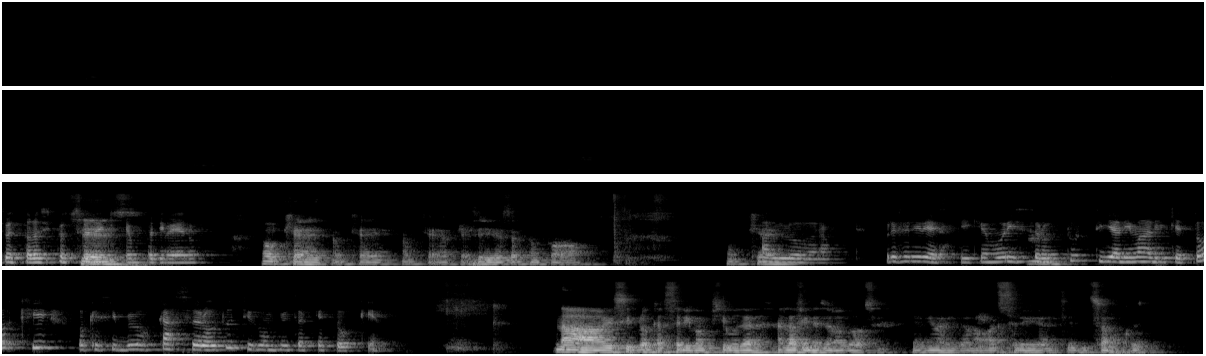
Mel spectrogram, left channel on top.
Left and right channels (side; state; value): left; silent; 55 dB below the other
